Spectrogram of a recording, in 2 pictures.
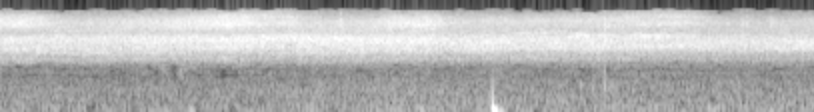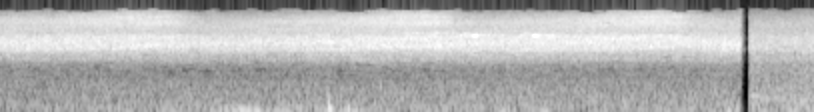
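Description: Tropical insects, likely cicadas, keep up a steady high-pitched shrill drone with a faintly pulsing upper edge. A single low thump comes about two seconds in, and the sound breaks off for an instant near the end.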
